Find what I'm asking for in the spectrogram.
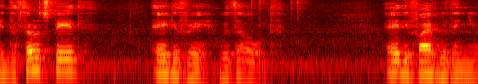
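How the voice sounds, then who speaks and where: A man's medium-pitched voice with ordinary pitch variation, in audible room echo. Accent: Greek. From Greece. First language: Greek. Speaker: motorcycle YouTuber. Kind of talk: tutorial. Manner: halting, many fillers.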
